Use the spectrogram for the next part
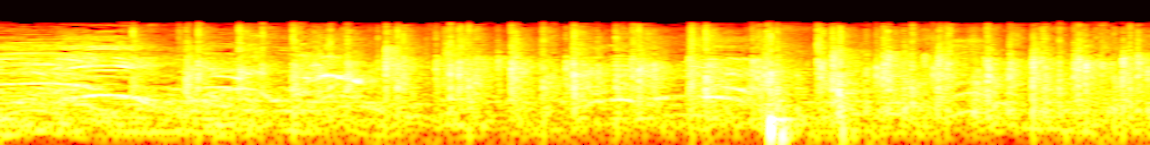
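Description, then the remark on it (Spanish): An audience breaks into sustained applause, many hands clapping in a dense, steady patter, with scattered voices calling out and chattering underneath throughout. “Yo no le dije que aplaudiera, solo le dije darle un abrazo a su vecino y levantarse y decir, ¡Ey!”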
